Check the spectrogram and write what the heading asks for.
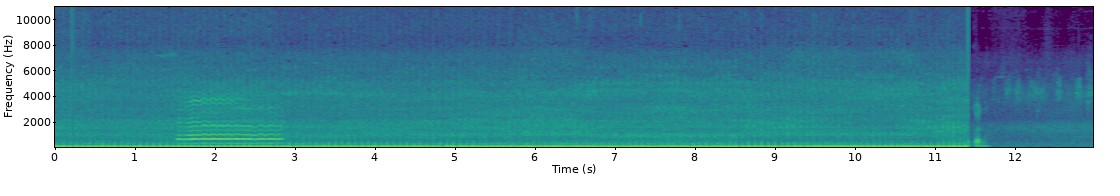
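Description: Motorcycle riding noise: the V-twin engine of a KTM 1290 Super Duke R running at road speed, with heavy wind rumble on the microphone. It cuts off suddenly near the end.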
